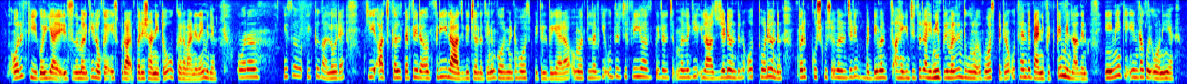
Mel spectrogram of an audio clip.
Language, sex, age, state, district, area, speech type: Dogri, female, 18-30, Jammu and Kashmir, Kathua, rural, spontaneous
